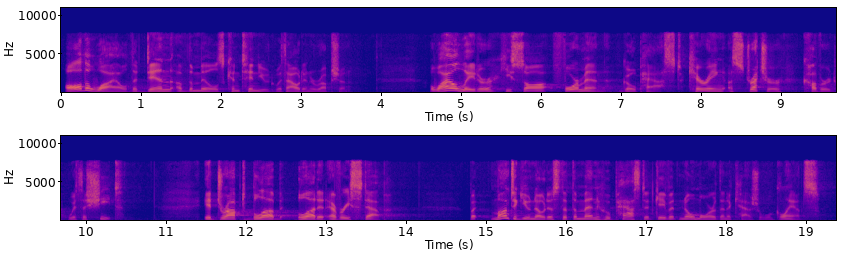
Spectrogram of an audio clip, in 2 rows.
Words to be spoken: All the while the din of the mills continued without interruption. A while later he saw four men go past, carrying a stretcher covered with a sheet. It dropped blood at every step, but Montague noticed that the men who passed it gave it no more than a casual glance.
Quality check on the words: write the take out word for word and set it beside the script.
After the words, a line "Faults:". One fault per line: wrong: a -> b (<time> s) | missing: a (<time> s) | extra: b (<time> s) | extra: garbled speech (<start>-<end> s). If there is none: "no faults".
All the while the din of the mills continued without interruption. A while later he saw four men go past, carrying a stretcher covered with a sheet. It dropped blood blood at every step, but Montague noticed that the men who passed it gave it no more than a casual glance.
Faults:
extra: blood (12.6 s)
